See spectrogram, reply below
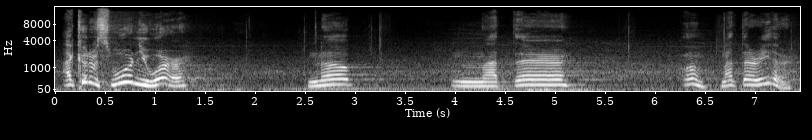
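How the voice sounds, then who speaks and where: A man's voice: high voice, a bit bright, a little hiss or hum, full character voice. A man voicing a cocky, vain muscleman wrestler in a video game cut scene, boastful, smug and showy. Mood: feigned innocence. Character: cocky vain male muscleman wrestler, self-styled masterpiece.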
